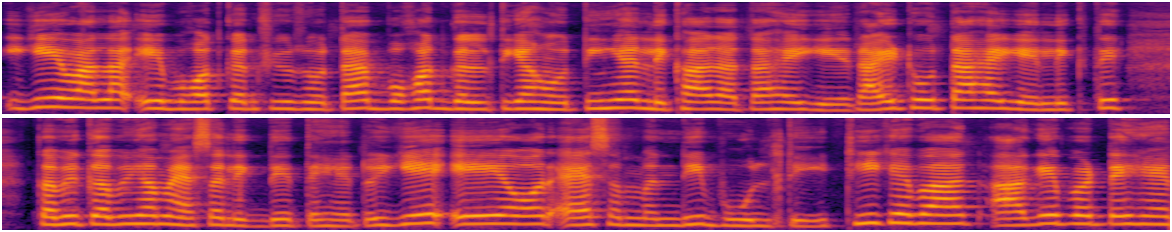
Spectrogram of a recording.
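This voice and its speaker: A woman teaching a language exam-prep class, saying each example word slowly and twice, putting questions to the class and answering them herself, with English words mixed in. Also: fairly high pitch, fairly even intonation, clean tone. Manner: mixes English words into speech.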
